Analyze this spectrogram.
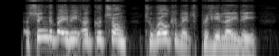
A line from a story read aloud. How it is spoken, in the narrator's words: shouted Pilu after them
